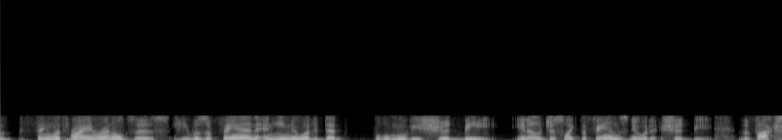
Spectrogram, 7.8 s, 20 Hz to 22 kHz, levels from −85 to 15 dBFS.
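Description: Throughout the clip the speech has passed through a Bluetooth CVSD headset codec, the narrowband link a headset falls back to. It codes each sample as a single up-or-down bit with an adapting step, at a rate that fits 64 kbps. Nothing above 3.8 kHz survives, so the speech sounds boxed-in and phone-like. Loud, bright sounds outrun the step and distort, s sounds turn scratchy, and a grainy hiss sits plainly beneath the speech.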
